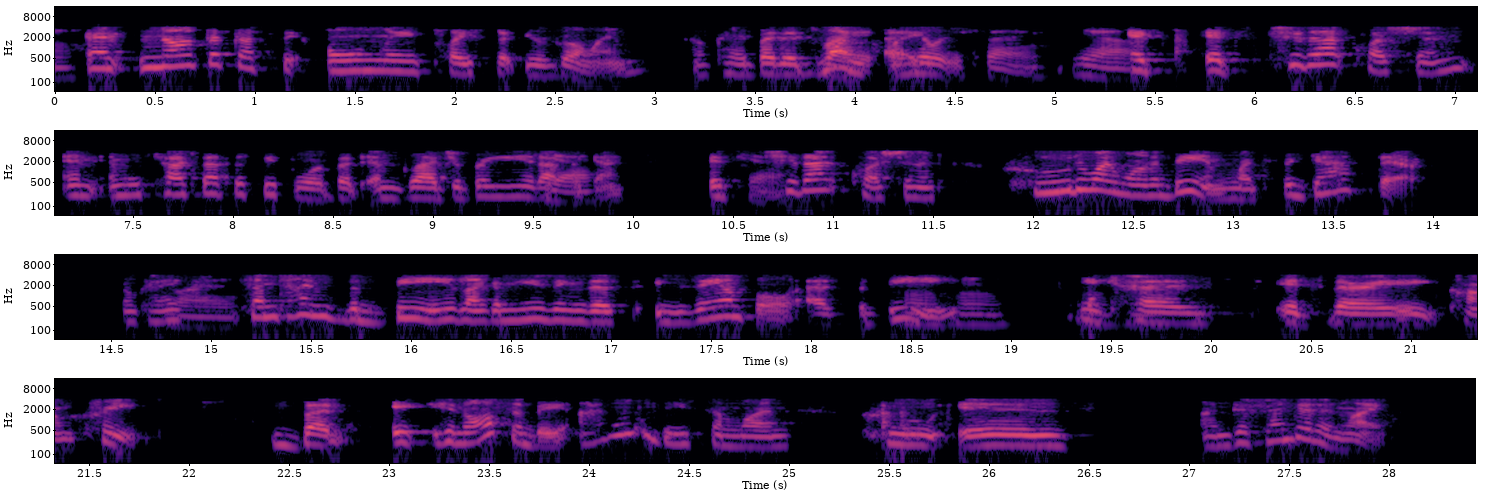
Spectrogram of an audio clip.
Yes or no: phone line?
yes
